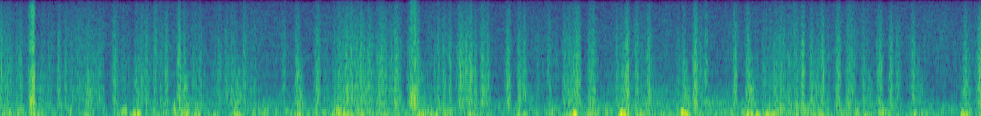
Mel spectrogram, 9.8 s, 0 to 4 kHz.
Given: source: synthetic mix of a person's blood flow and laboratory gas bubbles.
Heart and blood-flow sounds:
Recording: Doppler ultrasound of blood flow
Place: subclavian vein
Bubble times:
4.09-4.19 s: bubbles
From the record:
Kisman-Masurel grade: 113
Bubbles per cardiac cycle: 1 to 2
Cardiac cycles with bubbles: 1 to 10%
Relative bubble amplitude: loud (0.450 to 0.775)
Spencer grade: 1 (occasional bubble signal discernible with the cardiac motion signal, with majority of cardiac periods free of bubbles)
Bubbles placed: anywhere in the cardiac cycle

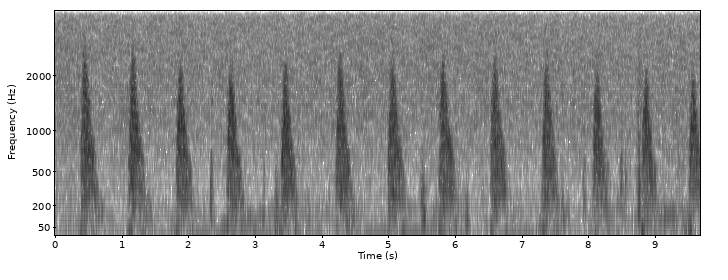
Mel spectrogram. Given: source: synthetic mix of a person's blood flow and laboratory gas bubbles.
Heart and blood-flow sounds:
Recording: Doppler ultrasound of blood flow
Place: subclavian vein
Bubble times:
4.99-5.12 s: bubbles
8.45-8.52 s: bubbles
From the record:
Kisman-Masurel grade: 121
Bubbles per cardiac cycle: 1 to 2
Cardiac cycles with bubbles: 10 to 50%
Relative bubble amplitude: barely perceptible (0.100 to 0.250)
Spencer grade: 2 (many but less than half of the cardiac periods contain bubble signals, singularly or in groups)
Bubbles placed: anywhere in the cardiac cycle

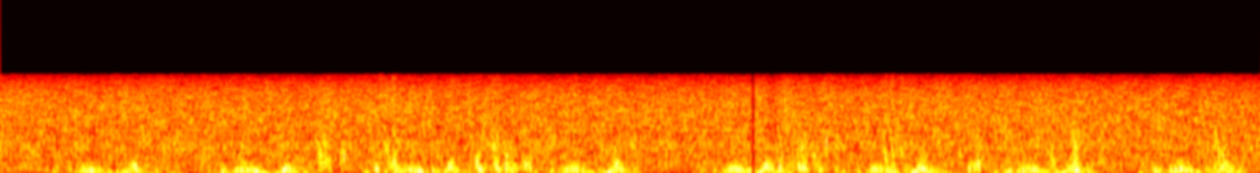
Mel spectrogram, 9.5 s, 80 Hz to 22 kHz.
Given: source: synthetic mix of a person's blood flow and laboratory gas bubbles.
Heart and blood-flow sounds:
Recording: Doppler ultrasound of blood flow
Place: precordium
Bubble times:
2.35-2.50 s: bubbles
2.52-2.63 s: bubbles
2.78-3.02 s: bubbles
3.55-4.01 s: bubbles
5.81-6.32 s: bubbles
6.61-6.80 s: bubbles
7.18-7.39 s: bubbles
7.85-7.95 s: bubbles
8.01-8.20 s: bubbles
8.62-8.71 s: bubbles
9.10-9.21 s: bubbles
From the record:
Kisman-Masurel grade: 233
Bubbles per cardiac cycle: several, 3 to 8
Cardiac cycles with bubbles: 50 to 99%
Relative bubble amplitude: loud (0.450 to 0.775)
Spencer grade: 3 (all of the cardiac periods contain showers or single bubble signals, but not dominating or overriding the cardiac motion signals)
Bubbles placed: only in the low amplitude regions of the cardiac cycle

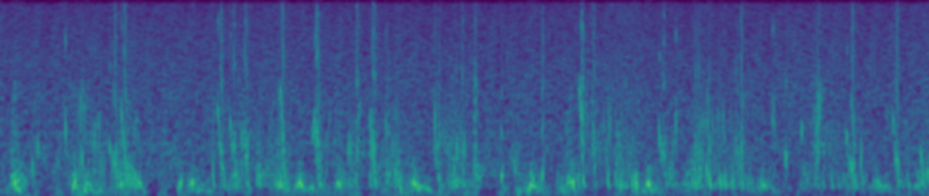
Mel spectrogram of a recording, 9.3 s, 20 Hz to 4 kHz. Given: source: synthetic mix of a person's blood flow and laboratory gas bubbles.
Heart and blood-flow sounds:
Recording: Doppler ultrasound of blood flow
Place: precordium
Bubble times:
0.29-0.41 s: bubbles
0.61-1.43 s: bubbles
2.06-2.92 s: bubbles
3.10-3.32 s: bubbles
3.46-3.62 s: bubbles
3.67-4.02 s: bubbles
4.33-4.92 s: bubbles
4.99-5.06 s: bubbles
5.12-5.17 s: bubbles
5.39-5.48 s: bubbles
5.75-6.42 s: bubbles
6.57-6.80 s: bubbles
6.88-7.50 s: bubbles
7.71-7.78 s: bubbles
7.82-7.89 s: bubbles
7.99-8.05 s: bubbles
8.11-8.65 s: bubbles
8.91-9.12 s: bubbles
9.17-9.29 s: bubbles
From the record:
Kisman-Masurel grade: 342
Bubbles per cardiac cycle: rolling drumbeat, 9 or more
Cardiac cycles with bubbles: 100%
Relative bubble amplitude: moderate (0.250 to 0.450)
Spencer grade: 3 (all of the cardiac periods contain showers or single bubble signals, but not dominating or overriding the cardiac motion signals)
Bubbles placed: only in the low amplitude regions of the cardiac cycle

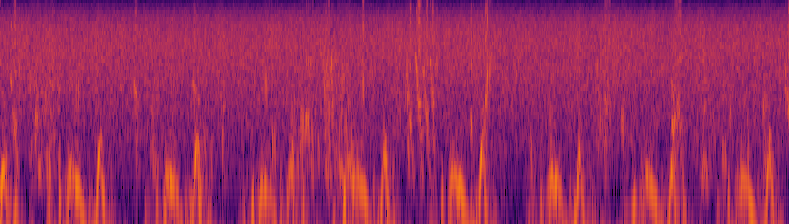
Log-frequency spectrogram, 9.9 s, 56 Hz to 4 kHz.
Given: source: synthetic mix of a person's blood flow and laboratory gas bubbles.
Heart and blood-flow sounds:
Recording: Doppler ultrasound of blood flow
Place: precordium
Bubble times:
0.07-0.30 s: bubbles
0.33-0.78 s: bubbles
0.91-1.01 s: bubbles
1.65-1.76 s: bubbles
1.86-2.04 s: bubbles
2.14-2.23 s: bubbles
2.39-2.68 s: bubbles
2.73-2.88 s: bubbles
3.29-3.48 s: bubbles
3.56-4.46 s: bubbles
4.51-4.58 s: bubbles
4.96-5.01 s: bubbles
5.04-5.48 s: bubbles
5.84-5.93 s: bubbles
5.98-6.16 s: bubbles
6.60-6.68 s: bubbles
6.84-6.92 s: bubbles
7.43-7.64 s: bubbles
7.74-7.84 s: bubbles
8.36-8.58 s: bubbles
8.64-9.14 s: bubbles
9.30-9.40 s: bubbles
9.50-9.65 s: bubbles
9.78-9.88 s: bubbles
From the record:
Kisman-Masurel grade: 242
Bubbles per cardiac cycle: several, 3 to 8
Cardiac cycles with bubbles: 100%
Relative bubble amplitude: moderate (0.250 to 0.450)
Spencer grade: 3 (all of the cardiac periods contain showers or single bubble signals, but not dominating or overriding the cardiac motion signals)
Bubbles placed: anywhere in the cardiac cycle

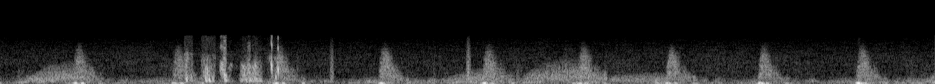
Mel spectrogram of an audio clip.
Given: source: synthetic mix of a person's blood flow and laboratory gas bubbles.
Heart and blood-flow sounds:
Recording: Doppler ultrasound of blood flow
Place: subclavian vein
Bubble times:
1.83-1.94 s: bubbles
2.00-2.17 s: bubbles
2.19-2.33 s: bubbles
2.39-2.63 s: bubbles
2.67-2.82 s: bubbles
From the record:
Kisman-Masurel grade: 213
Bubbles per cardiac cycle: several, 3 to 8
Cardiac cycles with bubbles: 1 to 10%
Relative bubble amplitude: loud (0.450 to 0.775)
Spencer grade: 1 (occasional bubble signal discernible with the cardiac motion signal, with majority of cardiac periods free of bubbles)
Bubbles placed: anywhere in the cardiac cycle

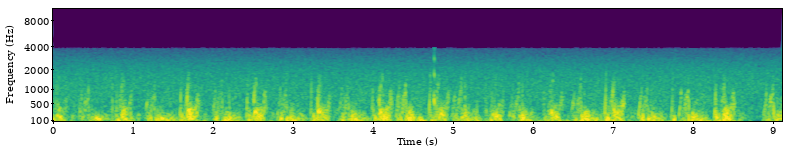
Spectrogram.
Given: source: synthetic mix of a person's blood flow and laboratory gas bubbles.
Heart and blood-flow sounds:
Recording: Doppler ultrasound of blood flow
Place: precordium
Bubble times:
4.73-4.81 s: bubbles
From the record:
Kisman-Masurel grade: 112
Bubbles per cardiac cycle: 1 to 2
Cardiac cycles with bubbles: 1 to 10%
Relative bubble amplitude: moderate (0.250 to 0.450)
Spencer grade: 1 (occasional bubble signal discernible with the cardiac motion signal, with majority of cardiac periods free of bubbles)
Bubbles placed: only in the low amplitude regions of the cardiac cycle

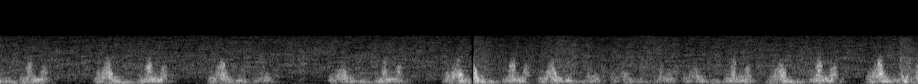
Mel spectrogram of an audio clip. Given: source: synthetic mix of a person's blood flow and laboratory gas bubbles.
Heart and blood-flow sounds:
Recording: Doppler ultrasound of blood flow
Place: precordium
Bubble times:
8.98-9.13 s: bubbles
From the record:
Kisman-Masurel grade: 113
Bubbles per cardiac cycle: 1 to 2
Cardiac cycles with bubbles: 1 to 10%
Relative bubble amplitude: loud (0.450 to 0.775)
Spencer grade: 1 (occasional bubble signal discernible with the cardiac motion signal, with majority of cardiac periods free of bubbles)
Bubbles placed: only in the low amplitude regions of the cardiac cycle

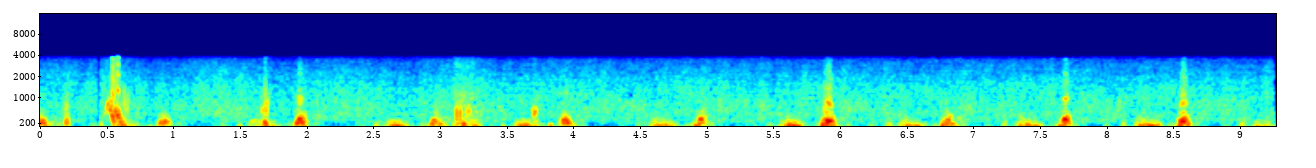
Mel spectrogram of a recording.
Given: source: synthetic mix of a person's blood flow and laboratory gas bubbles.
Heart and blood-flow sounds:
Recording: Doppler ultrasound of blood flow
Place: precordium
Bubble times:
0.20-0.25 s: bubbles
0.49-0.69 s: bubbles
1.67-1.77 s: bubbles
3.12-3.36 s: bubbles
3.71-3.77 s: bubbles
From the record:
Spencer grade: 2 (many but less than half of the cardiac periods contain bubble signals, singularly or in groups)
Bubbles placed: only in the low amplitude regions of the cardiac cycle

